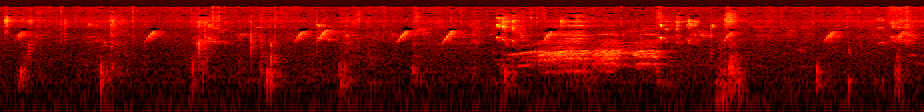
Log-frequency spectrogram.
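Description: Birds chirping in short rising chirps, about two a second, over footsteps on a paved lane; about five seconds in a louder, rougher sound lasts for over a second.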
